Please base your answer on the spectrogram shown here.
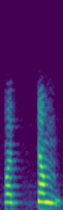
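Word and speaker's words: பட்டம்: Pattam, it you have to pronounce. Ittam is the rhyming word sound. Ittam. Pattam, sattam, nattam, vattam, kattam. Okay. So many things are there. Ittam is the sound.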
